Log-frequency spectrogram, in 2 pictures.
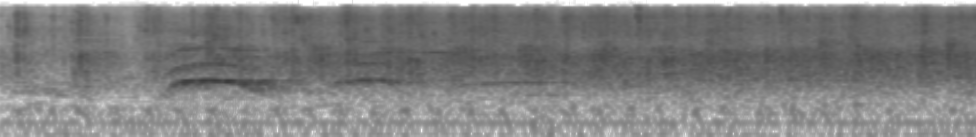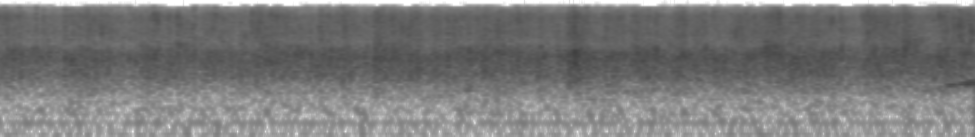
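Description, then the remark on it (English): A church audience claps steadily and continuously in thanks to God during a service, a dense wash of applause filling the room, with faint voices and a few brief whistle-like tones near the start. “I wish we'd clap a little louder right now.”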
